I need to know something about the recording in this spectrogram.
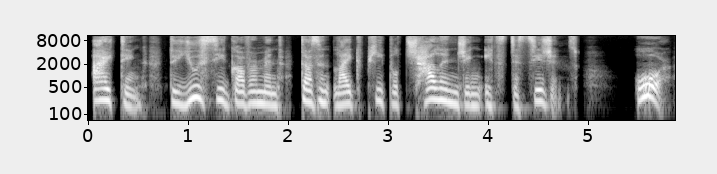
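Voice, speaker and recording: Female actor for an idealistic young space settler, video game companion: friendly, earnest, expressive, very dry studio sound. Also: medium pitch, unhurried, no room sound, close to an everyday voice. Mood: earnest opinion. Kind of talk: scripted video game character voice lines.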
